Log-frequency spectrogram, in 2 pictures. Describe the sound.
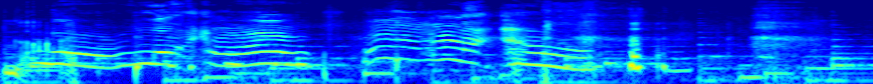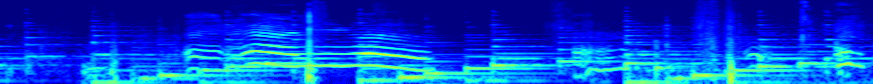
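An infant babbles and coos in a long string of bright, pitch-swooping vocal bursts with brief pauses. Some sounds have a giggly, laugh-like lilt.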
